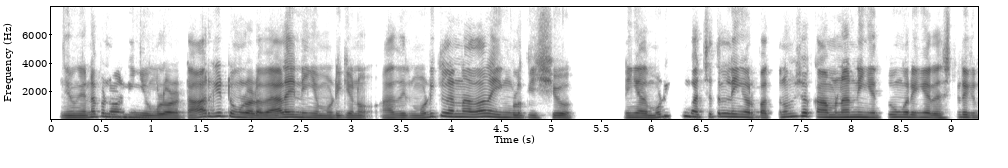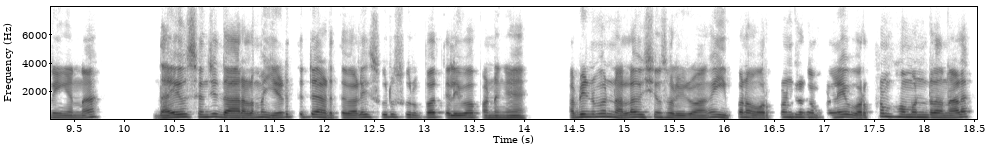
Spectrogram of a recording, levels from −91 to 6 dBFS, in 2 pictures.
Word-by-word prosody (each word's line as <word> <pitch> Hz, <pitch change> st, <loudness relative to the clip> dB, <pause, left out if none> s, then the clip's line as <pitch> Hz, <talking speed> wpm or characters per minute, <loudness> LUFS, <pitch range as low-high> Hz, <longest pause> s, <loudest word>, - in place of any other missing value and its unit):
இவங்க 140 Hz, +1 st, +1 dB
என்ன 185 Hz, -, -1 dB
பண்ணுவாங்க, 185 Hz, -5 st, -2 dB
"நீங்க 155 Hz, -1 st, -2 dB
உங்களோட 130 Hz, -1 st, +2 dB, 0.2 s
டார்கெட், 220 Hz, -, 0 dB
உங்களுடைய 150 Hz, -7 st, +2 dB
வேலையை 175 Hz, +6 st, +4 dB
நீங்க 145 Hz, -2 st, -2 dB
முடிக்கணும்." 135 Hz, +1 st, -4 dB, 0.2 s
அது 135 Hz, +2 st, -3 dB, 0.2 s
முடிக்கல்லனா 200 Hz, +2 st, -1 dB
தான, 210 Hz, -, +2 dB
இவங்களுக்கு 150 Hz, -2 st, -3 dB
இஷ்யூ. 145 Hz, +1 st, -1 dB, 0.6 s
"நீங்க 150 Hz, +1 st, -1 dB
அதை 140 Hz, -, +1 dB
முடிக்கும் 230 Hz, +3 st, -4 dB
பட்சத்தில, 190 Hz, +2 st, -2 dB
நீங்க 185 Hz, -2 st, +1 dB
ஒரு 155 Hz, -, -12 dB
10 150 Hz, +4 st, -6 dB
நிமிஷம், 225 Hz, +3 st, -2 dB
1/4 165 Hz, -1 st, +3 dB
மணி 165 Hz, +1 st, +2 dB
நேரம் 170 Hz, 0 st, +3 dB
நீங்க 160 Hz, -2 st, 0 dB
தூங்குகிறீங்க. 170 Hz, -2 st, 0 dB
ரெஸ்ட் 130 Hz, +5 st, -7 dB
எடுக்கிறீங்கன்னா. 145 Hz, -2 st, 0 dB, 0.7 s
தயவு 165 Hz, +7 st, +6 dB
செஞ்சு 180 Hz, +2 st, 0 dB
தாராளமா 150 Hz, +2 st, +4 dB
எடுத்துட்டு 180 Hz, +2 st, -3 dB
அடுத்த 150 Hz, -1 st, -2 dB
வேலைய 170 Hz, +5 st, +1 dB
சுறுசுறுப்பா 165 Hz, -2 st, -1 dB
தெளிவா 145 Hz, +1 st, +4 dB
பண்ணுங்க" 130 Hz, 0 st, -1 dB, 0.6 s
அப்பிடின்ற 185 Hz, +5 st, +3 dB
மாரி 205 Hz, -1 st, +1 dB
நல்ல 145 Hz, +5 st, +2 dB
விஷயம் 170 Hz, -2 st, -2 dB
சொல்லிடுவாங்க. 130 Hz, 0 st, +1 dB
இப்போ 140 Hz, -, -6 dB
நான் 150 Hz, -4 st, +1 dB
வொர்க் 125 Hz, 0 st, -4 dB
பண்ற 165 Hz, -1 st, 0 dB
கம்பெனிலேயே 155 Hz, +3 st, -1 dB
வொர்க் 130 Hz, -, 0 dB
ஃப்ரம் 215 Hz, -2 st, -1 dB
ஹோம்ன்றதுனால, 160 Hz, -3 st, +3 dB
160 Hz, 170 wpm, -23 LUFS, 145-180 Hz, 0.7 s, தயவு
